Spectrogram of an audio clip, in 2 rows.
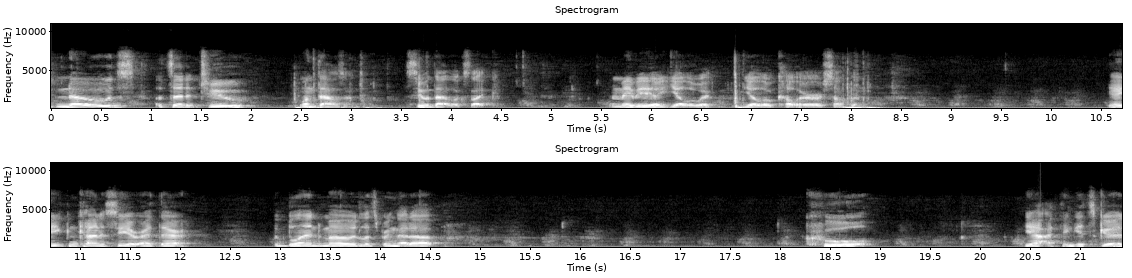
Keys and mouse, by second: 2.9 KP_0, 4.8-6.5 drag, 6.9 KP_0, 8.2 shift+z, 14.0-16.1 drag, 20.3-21.4 middle drag.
